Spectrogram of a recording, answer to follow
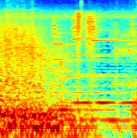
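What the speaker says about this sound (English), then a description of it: "That's a fucking punch. Jesus Christ, it sounded like an explosion." Punch impact effect in the Higurashi visual novel, so heavy it resembles an explosion: a loud, booming low-frequency hit that rumbles and slowly fades over about two seconds, with a brief crackle partway through.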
